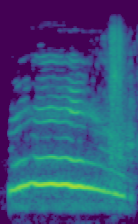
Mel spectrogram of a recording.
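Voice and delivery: high, drawn-out "woo"; celebratory whoop. Real, not acted. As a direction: let out a long high-pitched woo. Cheering her finished progress report.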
